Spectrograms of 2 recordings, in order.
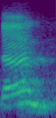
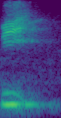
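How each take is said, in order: First: The vowel is a short 'uh' sound. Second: The vowel is a long 'ee' sound. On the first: The speaker calls it wrong. "sorry, not the" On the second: The speaker calls it right. "Vowels க்கு முன்னாடி the வந்துச்சுன்னா you pronounce it as the"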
